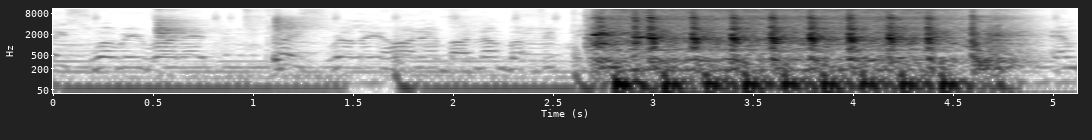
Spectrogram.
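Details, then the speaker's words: Old Honda TRX200SX ATV, thought late 1980s, first start in years, has compression, no tank: steady cranking about 2.5 turns a second for two seconds without firing; suspected lost spark, not fuel. "It's acting more of like a spark issue to me. It's like it lost spark. I don't really hear it trying to hit really."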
